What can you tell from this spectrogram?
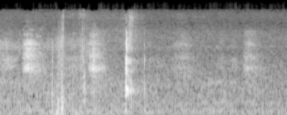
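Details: A baby on his due date with hiccups: soft breathing and small noises, then one sudden sharp catch of breath, a hiccup.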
